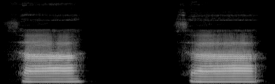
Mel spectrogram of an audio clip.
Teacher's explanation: زبان کی نوک یعنی زبان کا سیرا سامنے والے دو دانت کے سیرا میں لگے تو سا ادا ہوتا ہے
